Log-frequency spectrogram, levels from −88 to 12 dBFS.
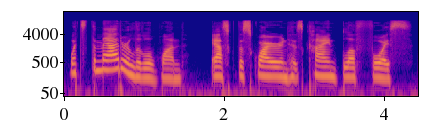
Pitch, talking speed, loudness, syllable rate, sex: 190 Hz, 190 wpm, -20 LUFS, 4.8 syllables/s, female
